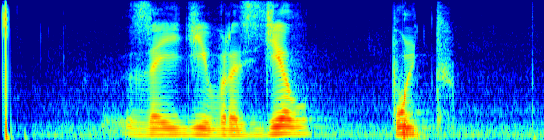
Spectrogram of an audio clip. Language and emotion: Russian, neutral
